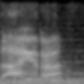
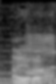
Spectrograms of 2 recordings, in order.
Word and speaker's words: Ayravite: I am joined today by, let's go alphabetical order, Ayravite? Am I pronouncing your name right? Hello. Yes, you can pronounce it Aira. Ayra.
